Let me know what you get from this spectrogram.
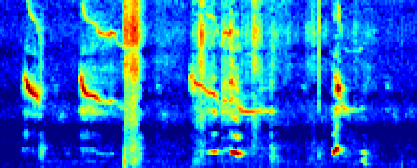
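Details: Dog wanting attention and play while another dog sleeps indoors; high, thin whistling whines, some sliding downward, in short bursts with pauses and a sharp click in between.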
